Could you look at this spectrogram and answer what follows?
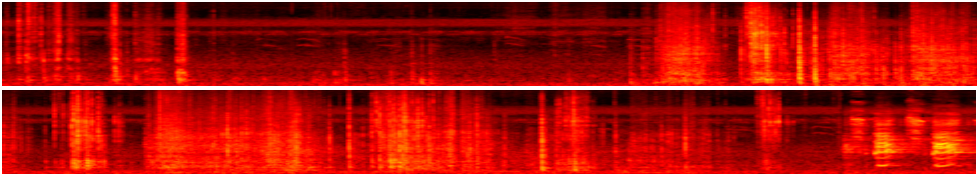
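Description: Crickets trilling steadily, with a few sharp clicks near the start, then a series of rustling, crunching noises each lasting about a second. Music comes in near the end.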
